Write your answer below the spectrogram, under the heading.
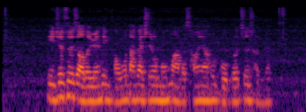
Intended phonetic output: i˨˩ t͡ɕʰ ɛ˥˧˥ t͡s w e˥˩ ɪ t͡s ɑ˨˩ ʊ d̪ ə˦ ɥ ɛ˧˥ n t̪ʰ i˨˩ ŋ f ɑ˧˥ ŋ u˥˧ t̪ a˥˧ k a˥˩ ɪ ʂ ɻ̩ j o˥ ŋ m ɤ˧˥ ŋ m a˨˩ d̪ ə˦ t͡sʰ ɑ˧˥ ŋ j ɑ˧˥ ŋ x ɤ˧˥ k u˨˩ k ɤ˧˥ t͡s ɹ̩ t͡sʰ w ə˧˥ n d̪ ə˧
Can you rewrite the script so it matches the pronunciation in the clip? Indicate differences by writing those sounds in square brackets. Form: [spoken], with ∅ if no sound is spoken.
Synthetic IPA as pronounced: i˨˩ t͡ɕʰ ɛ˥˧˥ t͡s w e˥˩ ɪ t͡s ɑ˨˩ ʊ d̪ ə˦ ɥ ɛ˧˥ n [t̪] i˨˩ ŋ f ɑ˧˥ ŋ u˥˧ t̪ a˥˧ k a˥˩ ɪ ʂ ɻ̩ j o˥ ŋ m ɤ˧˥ ŋ m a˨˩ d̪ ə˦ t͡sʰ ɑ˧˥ ŋ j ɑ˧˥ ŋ x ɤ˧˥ k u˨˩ k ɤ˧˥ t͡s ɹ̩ t͡sʰ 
